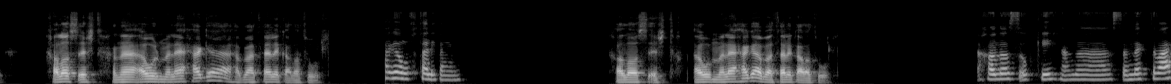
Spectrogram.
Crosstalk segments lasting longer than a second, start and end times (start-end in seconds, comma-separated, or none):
none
